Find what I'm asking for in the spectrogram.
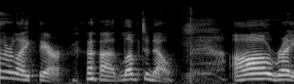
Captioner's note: laughs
